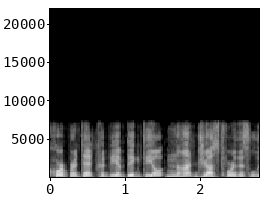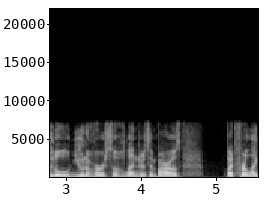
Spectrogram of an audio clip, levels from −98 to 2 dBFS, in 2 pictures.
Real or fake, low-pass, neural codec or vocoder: fake; 7.2 kHz; codec, 16 kHz, 4 kbps, FunCodec, trained on Chinese and English, 50 frames a second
